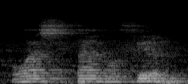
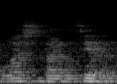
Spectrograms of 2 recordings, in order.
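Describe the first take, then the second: First: The word ends with an audible breathy h. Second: The word ends without an audible breathy h. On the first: The speaker calls it right. "ada haknya keluar di situ" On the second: The speaker calls it wrong. "Jadi bacaannya bukan wastaghfir"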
